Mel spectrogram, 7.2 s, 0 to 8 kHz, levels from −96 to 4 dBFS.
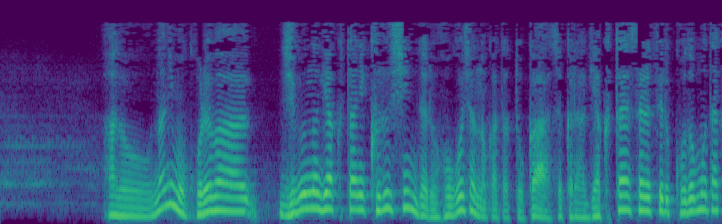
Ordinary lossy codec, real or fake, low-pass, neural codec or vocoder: MP3, 24 kbps; fake; 7.2 kHz; codec, 24 kHz, 0.9 kbps, DualCodec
